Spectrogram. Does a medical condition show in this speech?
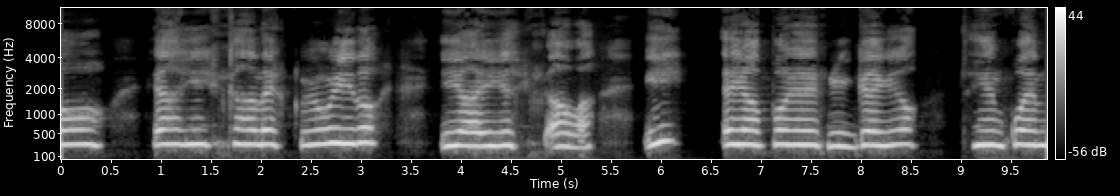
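Yes: cerebral palsy; unchanged since earlier assessment.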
